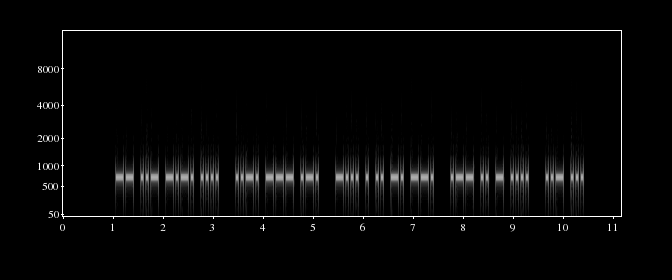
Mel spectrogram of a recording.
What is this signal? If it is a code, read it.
Morse code, heard as a keyed tone, about 25 wpm, 700 Hz. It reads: MUCH FOR BEING WITH US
